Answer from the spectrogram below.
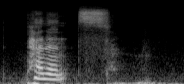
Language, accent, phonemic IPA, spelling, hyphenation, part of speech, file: English, US, /ˈpɛn.əns/, penance, pen‧ance, noun / verb, En-us-penance.ogg
- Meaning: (noun) A voluntary self-imposed punishment for a sinful act or wrongdoing. It may be intended to serve as reparation for the act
